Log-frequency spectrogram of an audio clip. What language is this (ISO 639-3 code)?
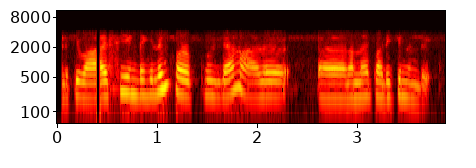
mal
